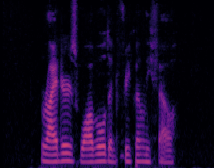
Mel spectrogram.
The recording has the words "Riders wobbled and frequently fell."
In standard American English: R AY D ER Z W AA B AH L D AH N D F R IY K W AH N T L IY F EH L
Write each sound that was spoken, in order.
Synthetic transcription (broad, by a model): R AY D ER Z W AA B L D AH N F R IY K W AH N T L IY F EH L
